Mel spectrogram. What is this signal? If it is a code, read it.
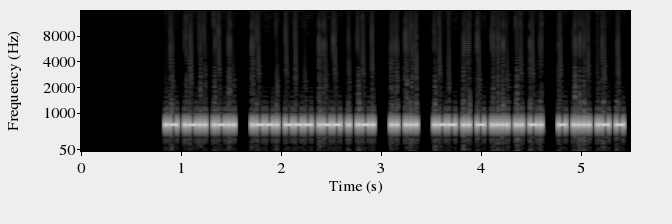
Morse code, heard as a keyed tone, about 52 wpm, 700 Hz. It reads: ALL POWER IS WITHIN THAT
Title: Sentences from Top 1000 Words - Review Part 4 - 50wpm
